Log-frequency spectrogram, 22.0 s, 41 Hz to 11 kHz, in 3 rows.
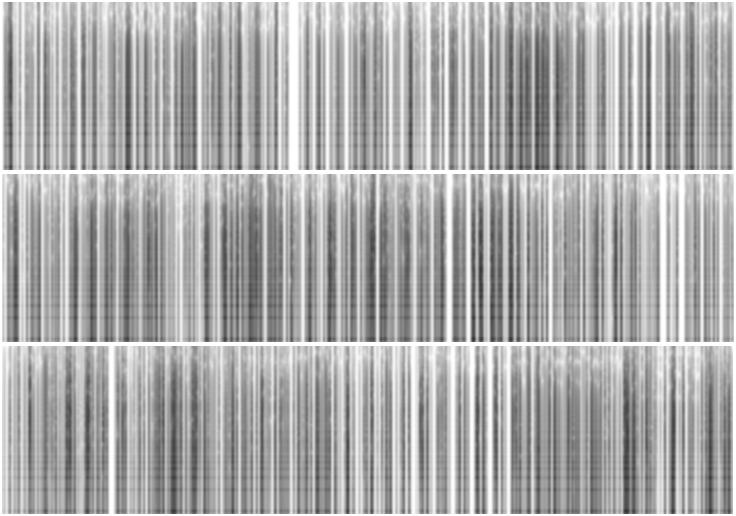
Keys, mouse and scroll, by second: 0.1 middle click, 1.1 middle click, 1.9 middle click, 2.4 Tab, 2.8 right click, 3.8 r, 10.1 right click, 10.8-12.0 drag, 12.0 middle click, 12.5 e, 14.8 shift+s, 16.8 r, 20.1-21.9 middle drag, 21.1 e.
